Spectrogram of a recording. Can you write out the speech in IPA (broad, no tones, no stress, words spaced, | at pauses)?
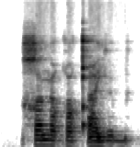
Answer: χʌŋœqʷœ qʼejʉb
